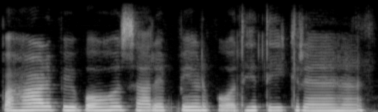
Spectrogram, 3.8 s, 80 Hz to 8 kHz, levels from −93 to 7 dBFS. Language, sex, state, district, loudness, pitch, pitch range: Hindi, female, Jharkhand, Palamu, -17 LUFS, 235 Hz, 225-240 Hz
